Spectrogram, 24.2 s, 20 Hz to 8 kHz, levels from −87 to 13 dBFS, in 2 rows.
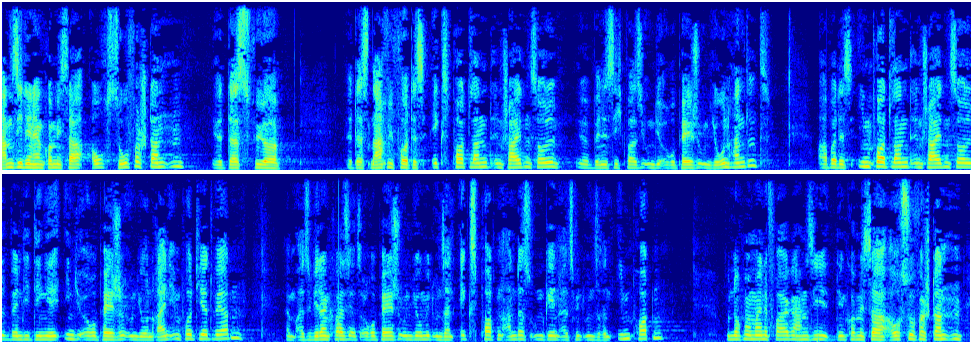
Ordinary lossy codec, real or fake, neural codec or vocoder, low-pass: none; real; none; none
